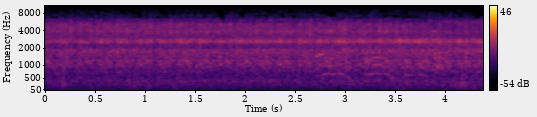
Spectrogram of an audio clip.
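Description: A vehicle running, heard from inside its cab as a steady, even rumble and noise.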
